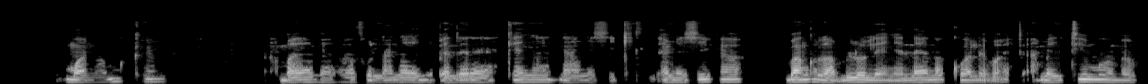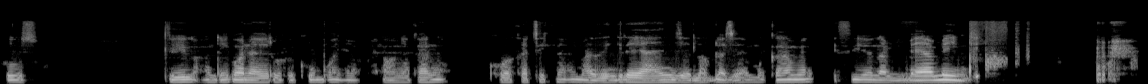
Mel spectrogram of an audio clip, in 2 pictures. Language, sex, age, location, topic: Swahili, male, 18-24, Nakuru, education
